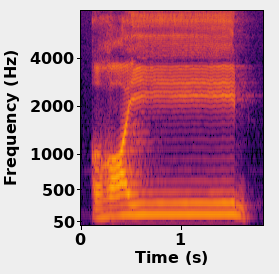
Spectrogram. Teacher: গইন হরফটি উচ্চারিত হয় কণ্ঠনালীর শেষ ভাগ হতে।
